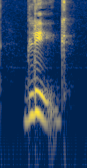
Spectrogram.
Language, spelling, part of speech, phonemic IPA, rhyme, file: Swedish, blyg, adjective, /ˈblyːɡ/, -yːɡ, Sv-blyg.ogg
- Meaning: shy, timid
